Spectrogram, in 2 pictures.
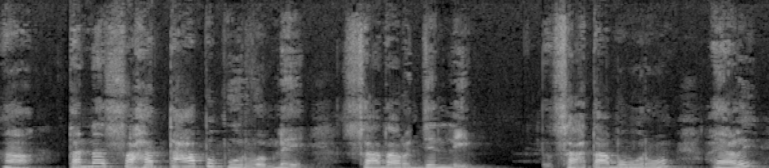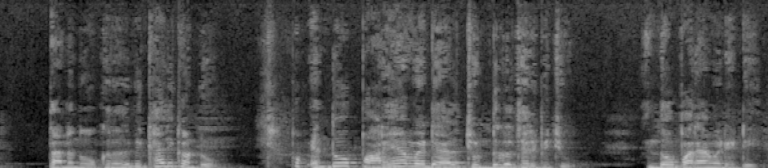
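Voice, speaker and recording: A woman teacher with a Kerala accent explains an English story, reading lines slowly and then rephrasing them again and again. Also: medium pitch, animated, slightly rough. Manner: repeats and rephrases often. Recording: dull lo-fi recording.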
